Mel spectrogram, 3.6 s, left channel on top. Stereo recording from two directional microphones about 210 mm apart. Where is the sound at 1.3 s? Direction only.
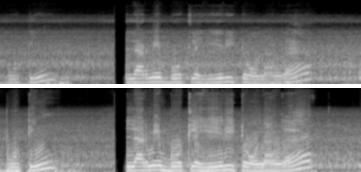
50° right (ahead or behind).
